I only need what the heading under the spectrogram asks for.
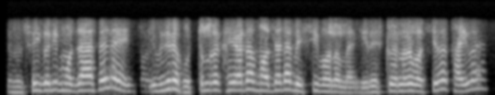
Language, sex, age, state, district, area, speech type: Odia, female, 45-60, Odisha, Angul, rural, conversation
